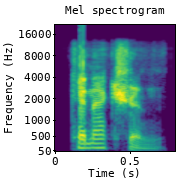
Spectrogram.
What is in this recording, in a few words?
"connection", American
